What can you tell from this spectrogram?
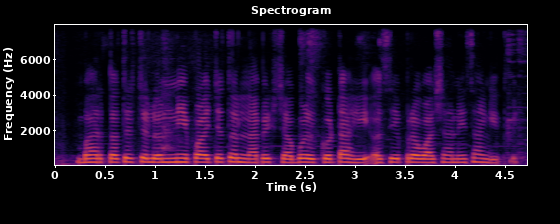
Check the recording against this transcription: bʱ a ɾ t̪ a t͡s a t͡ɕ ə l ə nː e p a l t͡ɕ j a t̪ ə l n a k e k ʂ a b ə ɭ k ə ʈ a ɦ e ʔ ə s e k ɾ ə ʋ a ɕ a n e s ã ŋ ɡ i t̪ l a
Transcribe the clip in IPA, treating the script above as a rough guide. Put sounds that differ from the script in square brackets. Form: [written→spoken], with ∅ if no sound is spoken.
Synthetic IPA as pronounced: bʱ a ɾ t̪ a t͡s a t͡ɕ ə l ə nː e p a [l→ɭ] t͡ɕ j a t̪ ə l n a [k→p] e k ʂ a b ə ɭ k ə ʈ a ɦ e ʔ ə s e [k→p] ɾ ə ʋ a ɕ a n e s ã ŋ ɡ i t̪ l [a→e]

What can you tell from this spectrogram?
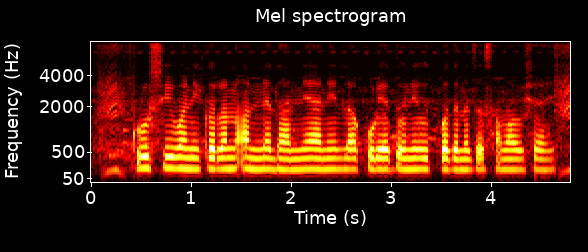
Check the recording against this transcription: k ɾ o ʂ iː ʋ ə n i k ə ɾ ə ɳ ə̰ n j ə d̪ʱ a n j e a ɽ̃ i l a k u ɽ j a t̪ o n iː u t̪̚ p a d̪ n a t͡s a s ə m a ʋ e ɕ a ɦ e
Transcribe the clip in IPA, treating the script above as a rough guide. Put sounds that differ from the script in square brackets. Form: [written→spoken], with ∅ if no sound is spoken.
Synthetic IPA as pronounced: k ɾ [o→u] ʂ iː ʋ ə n i k ə ɾ ə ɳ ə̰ n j ə d̪ʱ a n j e a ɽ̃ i l a k u ɽ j a [t̪→d̪] o n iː u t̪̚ p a d̪ n a t͡s a s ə m a ʋ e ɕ a ɦ e

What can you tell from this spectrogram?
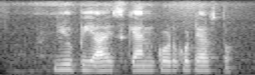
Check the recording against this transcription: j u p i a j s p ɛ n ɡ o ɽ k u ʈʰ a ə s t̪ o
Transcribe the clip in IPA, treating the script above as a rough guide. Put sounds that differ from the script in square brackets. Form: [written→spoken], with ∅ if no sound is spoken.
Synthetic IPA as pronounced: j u p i a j s [p→k] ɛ n [ɡ→k] o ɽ k [u→o] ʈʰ [a→e] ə s t̪ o

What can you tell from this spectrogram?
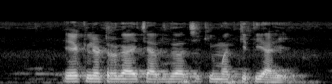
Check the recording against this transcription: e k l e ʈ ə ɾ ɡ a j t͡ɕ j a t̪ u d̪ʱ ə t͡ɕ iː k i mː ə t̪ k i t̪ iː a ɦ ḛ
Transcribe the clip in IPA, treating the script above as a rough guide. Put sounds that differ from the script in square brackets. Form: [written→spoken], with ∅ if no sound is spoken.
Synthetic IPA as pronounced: e k l e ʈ ə ɾ ɡ a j t͡ɕ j a [t̪→d̪] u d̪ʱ [ə→a] t͡ɕ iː k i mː ə t̪ k i t̪ iː a ɦ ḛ

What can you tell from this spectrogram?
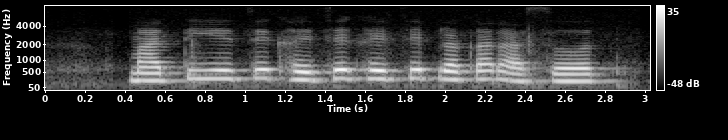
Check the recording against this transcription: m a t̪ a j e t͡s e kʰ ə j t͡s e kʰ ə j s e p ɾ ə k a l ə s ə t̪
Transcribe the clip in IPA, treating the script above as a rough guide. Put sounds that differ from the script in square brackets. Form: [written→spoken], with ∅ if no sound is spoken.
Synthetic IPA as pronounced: m a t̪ [a→i] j e t͡s e kʰ ə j t͡s e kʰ ə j [s→t͡s] e p ɾ ə k a [l→ɾ] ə s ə t̪

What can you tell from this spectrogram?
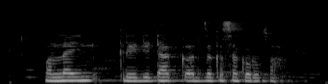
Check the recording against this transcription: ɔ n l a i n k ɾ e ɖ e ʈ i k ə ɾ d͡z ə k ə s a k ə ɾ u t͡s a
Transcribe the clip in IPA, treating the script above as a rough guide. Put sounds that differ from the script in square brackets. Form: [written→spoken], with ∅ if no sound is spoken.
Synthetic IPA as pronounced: ɔ n l a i n k ɾ e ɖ [e→i] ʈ [i→a] k ə ɾ d͡z ə k ə s a k ə ɾ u t͡s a

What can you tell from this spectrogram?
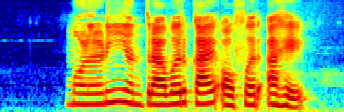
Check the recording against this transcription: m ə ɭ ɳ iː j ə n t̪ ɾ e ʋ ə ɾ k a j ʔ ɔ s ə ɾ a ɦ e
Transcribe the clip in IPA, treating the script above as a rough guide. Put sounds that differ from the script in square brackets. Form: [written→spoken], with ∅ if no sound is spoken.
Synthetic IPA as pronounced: m ə ɭ ɳ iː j ə n t̪ ɾ [e→a] ʋ ə ɾ k a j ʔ ɔ [s→f] ə ɾ a ɦ e

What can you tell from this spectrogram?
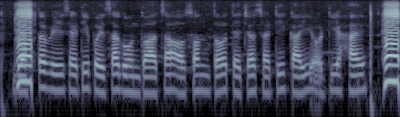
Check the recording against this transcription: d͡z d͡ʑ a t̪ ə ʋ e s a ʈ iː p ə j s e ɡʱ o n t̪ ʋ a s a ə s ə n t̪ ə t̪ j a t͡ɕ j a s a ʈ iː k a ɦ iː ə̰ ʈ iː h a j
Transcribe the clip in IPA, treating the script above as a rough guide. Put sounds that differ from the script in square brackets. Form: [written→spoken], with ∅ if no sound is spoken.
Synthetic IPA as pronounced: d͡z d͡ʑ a t̪ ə ʋ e s a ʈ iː p ə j s [e→a] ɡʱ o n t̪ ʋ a [s→t͡s] a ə s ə n t̪ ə t̪ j a t͡ɕ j a s a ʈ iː k a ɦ iː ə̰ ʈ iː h a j

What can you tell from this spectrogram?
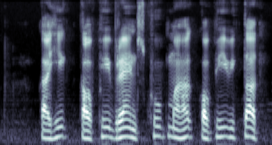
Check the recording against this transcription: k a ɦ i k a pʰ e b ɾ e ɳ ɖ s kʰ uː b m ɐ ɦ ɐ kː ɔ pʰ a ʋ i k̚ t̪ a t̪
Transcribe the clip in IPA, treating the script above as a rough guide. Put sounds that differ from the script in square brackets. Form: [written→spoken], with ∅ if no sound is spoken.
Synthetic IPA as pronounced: k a ɦ i k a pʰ [e→i] b ɾ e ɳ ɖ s kʰ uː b m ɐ ɦ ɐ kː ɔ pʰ [a→i] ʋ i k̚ t̪ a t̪

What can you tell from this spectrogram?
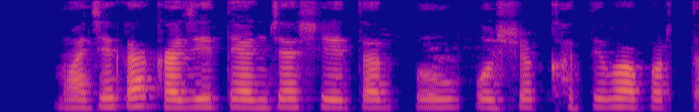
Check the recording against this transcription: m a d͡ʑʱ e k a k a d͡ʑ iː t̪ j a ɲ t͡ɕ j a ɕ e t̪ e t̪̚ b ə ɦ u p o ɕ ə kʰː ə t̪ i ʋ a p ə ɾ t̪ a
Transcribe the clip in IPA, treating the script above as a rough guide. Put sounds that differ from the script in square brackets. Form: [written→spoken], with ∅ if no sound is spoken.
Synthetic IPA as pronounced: m a d͡ʑʱ e k a k a d͡ʑ iː t̪ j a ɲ t͡ɕ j a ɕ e t̪ [e→a] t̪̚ b ə ɦ u p o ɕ ə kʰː ə t̪ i ʋ a p ə ɾ t̪ a

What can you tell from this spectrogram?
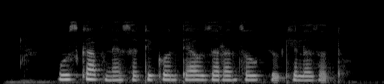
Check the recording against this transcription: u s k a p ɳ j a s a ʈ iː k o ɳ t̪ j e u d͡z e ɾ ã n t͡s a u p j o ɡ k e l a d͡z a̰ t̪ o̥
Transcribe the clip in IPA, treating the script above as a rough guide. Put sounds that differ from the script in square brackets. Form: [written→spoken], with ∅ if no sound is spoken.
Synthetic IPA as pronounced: u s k a p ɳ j a s a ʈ iː k o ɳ t̪ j [e→a] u d͡z [e→a] ɾ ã n t͡s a u p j o ɡ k e l a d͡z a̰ t̪ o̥

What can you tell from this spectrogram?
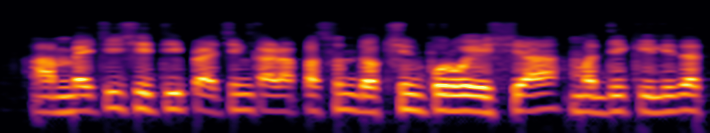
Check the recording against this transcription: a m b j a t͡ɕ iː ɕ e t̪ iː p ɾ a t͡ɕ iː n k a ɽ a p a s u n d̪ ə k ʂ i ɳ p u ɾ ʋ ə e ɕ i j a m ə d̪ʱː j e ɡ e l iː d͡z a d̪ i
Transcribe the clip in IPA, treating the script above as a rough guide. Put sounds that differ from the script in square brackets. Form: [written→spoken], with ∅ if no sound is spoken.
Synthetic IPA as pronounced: a m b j a t͡ɕ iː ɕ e t̪ iː p ɾ a t͡ɕ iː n k a ɽ a p a s [u→uː] n d̪ ə k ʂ i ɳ p u ɾ ʋ ə e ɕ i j a m ə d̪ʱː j e [ɡ→k] e l iː d͡z a [d̪→t̪] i

